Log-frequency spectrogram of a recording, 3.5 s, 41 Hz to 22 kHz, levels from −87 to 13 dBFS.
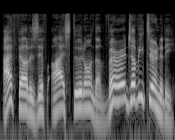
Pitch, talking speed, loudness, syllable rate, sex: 170 Hz, 190 wpm, -17 LUFS, 4.6 syllables/s, male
